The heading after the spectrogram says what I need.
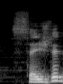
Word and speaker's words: secde: İşte secde de bunlardan bir tanesidir. Ben C olarak okumuyorum, J'ye dönen, hatta neredeyse J sesini çıkartarak telaffuz ediyorum.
